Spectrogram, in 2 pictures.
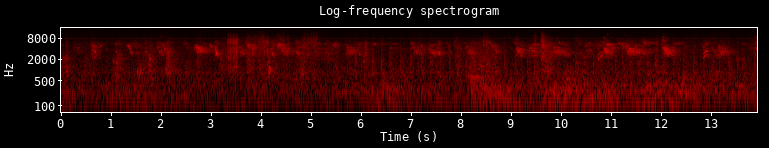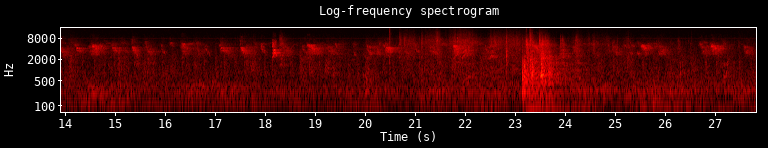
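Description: Small birds chirping on and off in quick, high-pitched calls. A louder burst of noise about a second long comes near the end.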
